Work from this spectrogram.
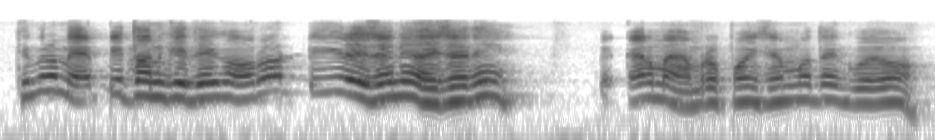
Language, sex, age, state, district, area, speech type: Nepali, male, 60+, West Bengal, Kalimpong, rural, spontaneous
